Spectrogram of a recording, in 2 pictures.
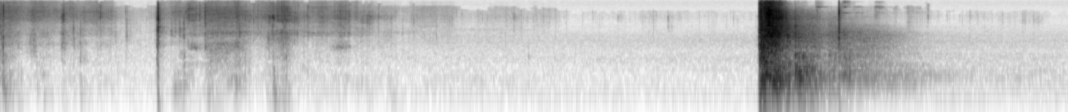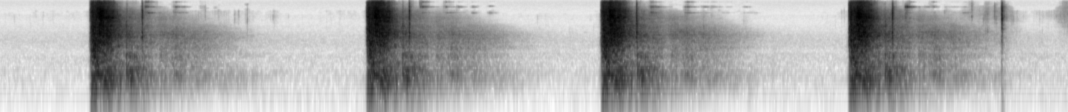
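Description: Rifle shots fired from a prone position with the magazine resting on the ground: five sharp, loud cracks spaced a couple of seconds apart, each with a short decaying echo, after faint clicks and handling noises.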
